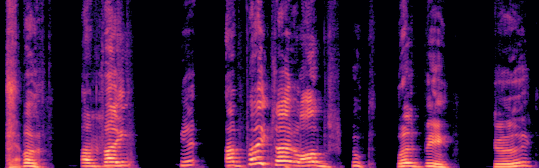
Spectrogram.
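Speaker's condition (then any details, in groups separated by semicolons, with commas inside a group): Cerebral palsy; affects balance, fine motor; diagnosed age 2; speech impediment, often hard to understand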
